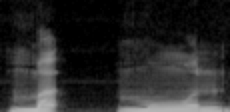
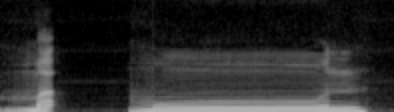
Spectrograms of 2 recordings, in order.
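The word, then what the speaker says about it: مأمون: kita singgung pengucapan Hamzah yang ditakdirkan silahkan dijelaskan ya Makmun Makmun ya hamzahnya betul-betul dijelaskan ditekan dengan kuat ya Makmun ya jadi tidak hanya mak mak mak aja ya tapi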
